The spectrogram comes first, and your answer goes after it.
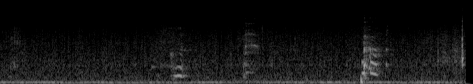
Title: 10 mth old cough cough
